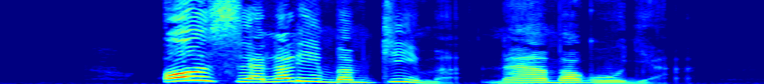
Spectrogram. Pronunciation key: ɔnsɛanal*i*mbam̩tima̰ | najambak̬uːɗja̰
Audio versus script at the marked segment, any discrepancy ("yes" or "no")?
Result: no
